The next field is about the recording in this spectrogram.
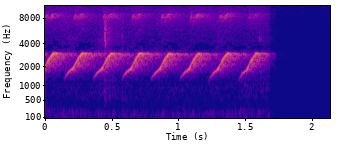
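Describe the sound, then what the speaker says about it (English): On a nature walk in Longwood, Florida, a bird gives about eight rapid, rising whistled calls in an even rhythm, fairly close and clear, then falls silent. "I want you to hear the birds out here."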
